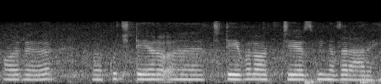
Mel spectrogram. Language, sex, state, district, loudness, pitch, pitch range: Hindi, female, Chandigarh, Chandigarh, -15 LUFS, 230 Hz, 225-235 Hz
